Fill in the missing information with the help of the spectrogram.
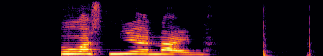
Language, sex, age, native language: Icelandic, male, 8, Icelandic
